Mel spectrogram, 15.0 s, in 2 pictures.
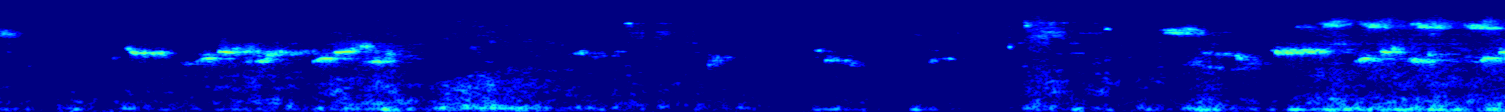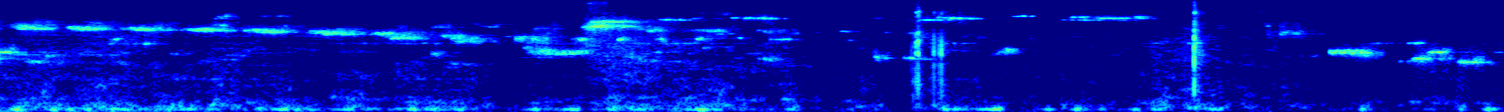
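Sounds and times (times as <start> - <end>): bird chirping: 5.8 - 15.0.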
